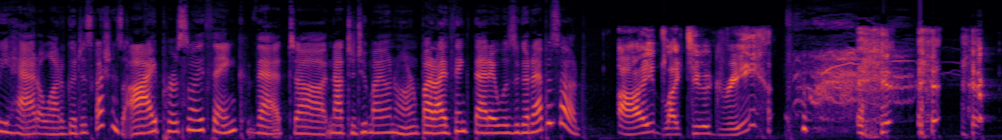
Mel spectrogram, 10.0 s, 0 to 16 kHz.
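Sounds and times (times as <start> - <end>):
speech: 0.0 - 9.4
laughter: 6.9 - 10.0
harsh hacking cough: 8.6 - 10.0.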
